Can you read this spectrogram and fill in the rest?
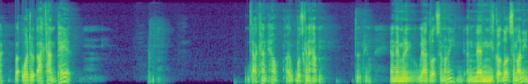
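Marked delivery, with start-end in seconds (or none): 0.7-7.5 tearful, despairing, pleading lament in tears. Retelling a man who could not pay after a bad sale, imitating someone in tears. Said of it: "he's like in tears".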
